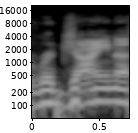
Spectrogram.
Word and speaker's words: Regina: Um, it was in uh Regina, Saskatchewan. That's not anything. No. Regina. You know what that's next to? The city that rhymes with fun. That's the classic Regina joke.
